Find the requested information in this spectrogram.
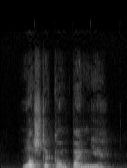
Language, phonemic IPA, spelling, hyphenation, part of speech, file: Dutch, /ˈlɑs.tər.kɑmˌpɑn.jə/, lastercampagne, las‧ter‧cam‧pag‧ne, noun, Nl-lastercampagne.ogg
- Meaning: smear campaign, defamation campaign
